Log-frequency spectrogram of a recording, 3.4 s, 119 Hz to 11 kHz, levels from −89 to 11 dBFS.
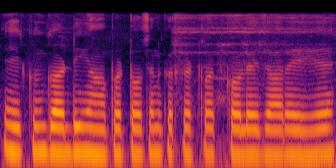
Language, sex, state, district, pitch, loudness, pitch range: Hindi, male, Haryana, Charkhi Dadri, 175 Hz, -17 LUFS, 170-175 Hz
